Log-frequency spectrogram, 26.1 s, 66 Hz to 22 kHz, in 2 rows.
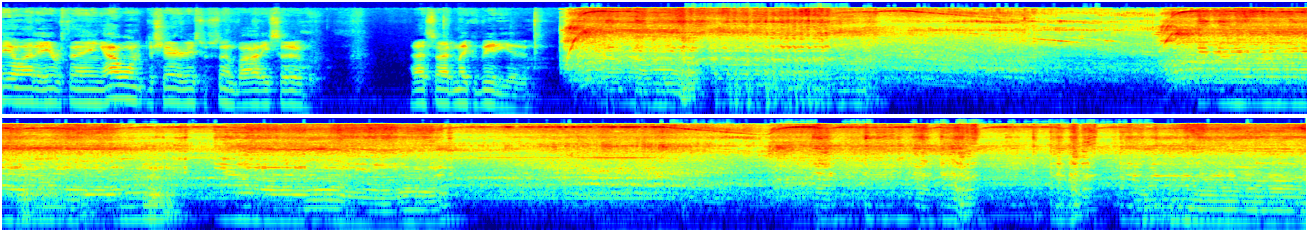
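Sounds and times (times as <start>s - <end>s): angle grinder cutting wood: 5.6s - 26.0s.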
